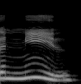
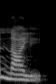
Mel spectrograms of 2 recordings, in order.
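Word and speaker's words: Nile: And pour the waters of द नील। देखिए, इसे जो नील है ये एक नदी का नाम है स्टूडेंट्स, इसे इंग्लिश का प्रोनाउंस करने का तरीका है नाइल, ओके।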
